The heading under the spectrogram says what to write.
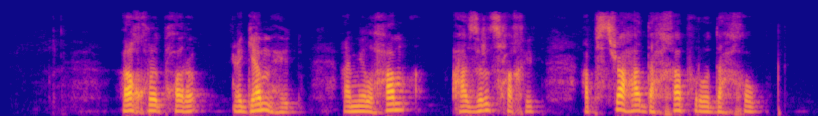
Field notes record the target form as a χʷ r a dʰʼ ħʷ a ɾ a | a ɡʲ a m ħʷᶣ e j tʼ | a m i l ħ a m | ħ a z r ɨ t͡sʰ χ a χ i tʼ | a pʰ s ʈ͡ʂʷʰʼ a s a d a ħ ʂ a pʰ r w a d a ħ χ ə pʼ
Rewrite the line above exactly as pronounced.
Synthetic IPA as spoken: a χʷ r a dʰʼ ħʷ a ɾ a | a ɡʲ a m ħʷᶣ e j tʼ | a m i l ħ a m | ħ a z r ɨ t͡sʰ ħ a χ i tʼ | a pʰ s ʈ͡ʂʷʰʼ a ħ a d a ħ χ a pʰ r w a d a ħ χ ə pʼ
